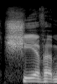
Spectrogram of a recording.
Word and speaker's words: Siomha: You can find out full details on Siomha's website, Siomha Music. Siomha is spelled S-I-O-M-H-A.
